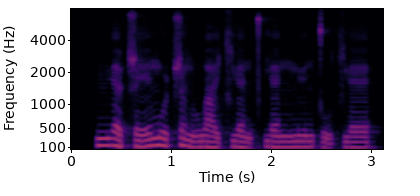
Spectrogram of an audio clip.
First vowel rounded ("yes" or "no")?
no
